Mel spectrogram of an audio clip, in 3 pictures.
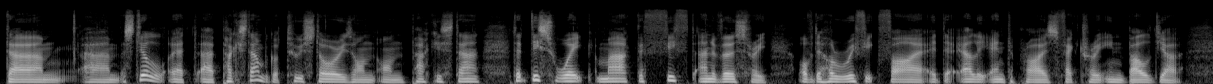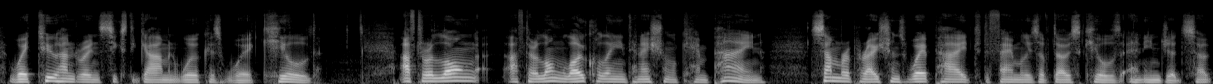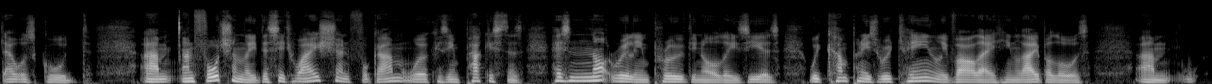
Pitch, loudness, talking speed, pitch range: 120 Hz, -23 LUFS, 150 wpm, 105-135 Hz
